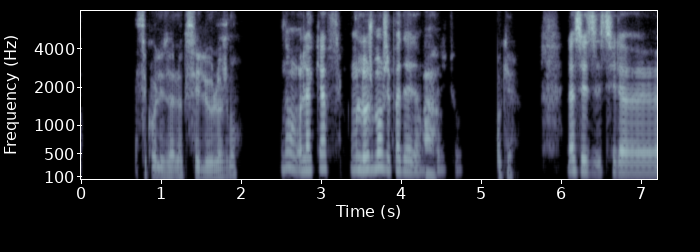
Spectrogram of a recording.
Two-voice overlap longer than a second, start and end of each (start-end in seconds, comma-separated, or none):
none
